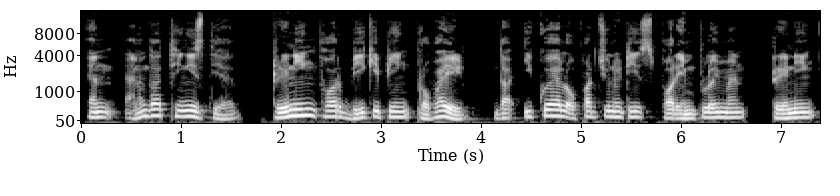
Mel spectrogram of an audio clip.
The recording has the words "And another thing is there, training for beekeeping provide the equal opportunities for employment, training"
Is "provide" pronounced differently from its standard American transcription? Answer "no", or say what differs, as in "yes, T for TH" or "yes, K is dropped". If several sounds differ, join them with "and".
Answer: yes, B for V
